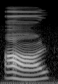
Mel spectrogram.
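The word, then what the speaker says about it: hour: तो क्या रूल बनता है, before a word beginning with a silent H एज एन आर, an honest man, etcetera.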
